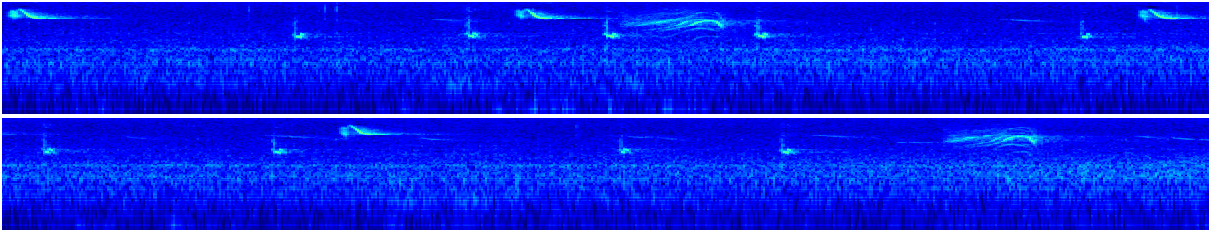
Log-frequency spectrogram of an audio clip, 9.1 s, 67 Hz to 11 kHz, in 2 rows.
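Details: Wood sandpiper (Tringa glareola) at Kuusamo, Finland, on 24 May 2019, giving sharp, high, down-slurred whistled notes, singly or in quick pairs, every second or so over a steady background hiss.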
